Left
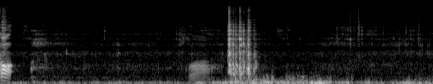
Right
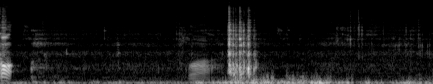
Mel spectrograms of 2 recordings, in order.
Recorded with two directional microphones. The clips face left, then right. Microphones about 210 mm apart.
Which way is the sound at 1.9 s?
40° left (ahead or behind).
